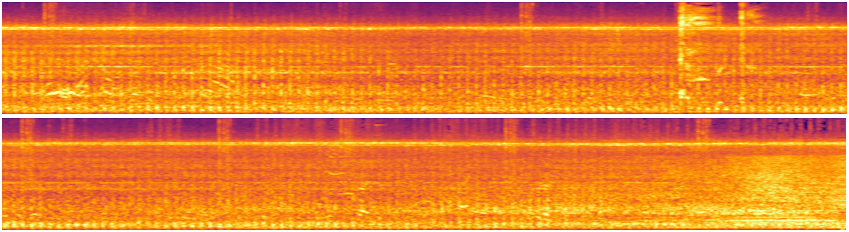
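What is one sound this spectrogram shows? A propeller plane's engines drone steadily overhead, growing louder as it approaches.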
